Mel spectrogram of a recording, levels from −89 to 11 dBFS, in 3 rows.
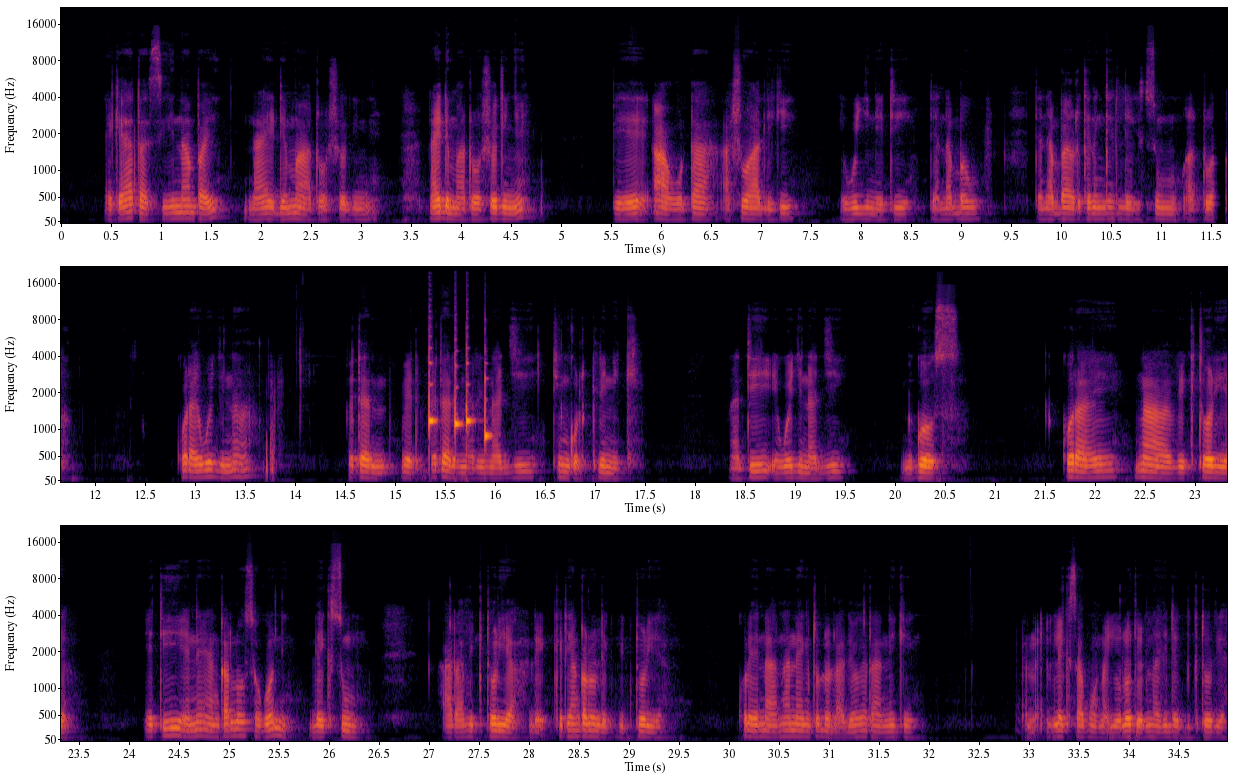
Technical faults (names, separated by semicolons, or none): repeated stalls (stutter); call audio freeze; jitter buffer slow-down; jitter buffer speed-up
